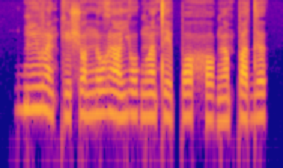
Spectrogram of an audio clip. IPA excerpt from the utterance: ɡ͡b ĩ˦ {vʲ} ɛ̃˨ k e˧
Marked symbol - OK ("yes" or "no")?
no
